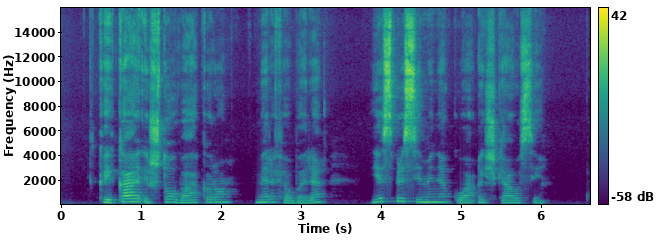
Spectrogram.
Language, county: Lithuanian, Panevėžys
